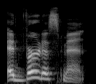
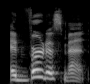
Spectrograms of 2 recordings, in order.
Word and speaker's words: advertisement: In British English, this word would be pronounced advertisement. Advertisement. In American English, we pronounce it advertisement. Advertisement. As you can hear, the stress in the American version is on the first syllable. In the British version, the stress is on the second syllable, and it really changes the way the word sounds.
